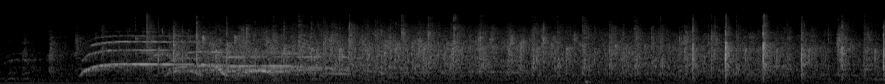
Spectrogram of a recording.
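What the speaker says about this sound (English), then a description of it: "give a round of applause to all of your" Graduates at a North Seattle College commencement ceremony applaud their supporters, sustained dense clapping from a large crowd with scattered cheers and whoops rising over it, steady throughout.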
